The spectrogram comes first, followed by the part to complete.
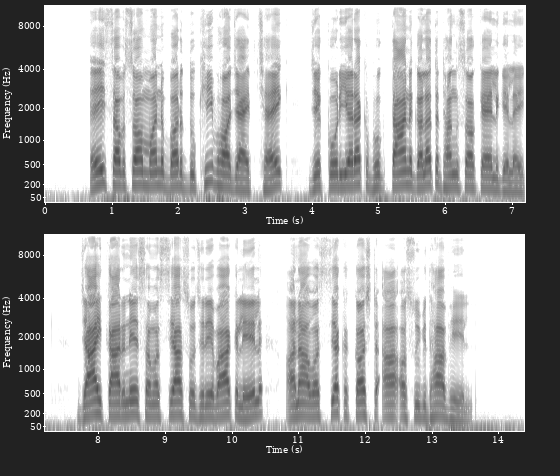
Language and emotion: Maithili, sad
